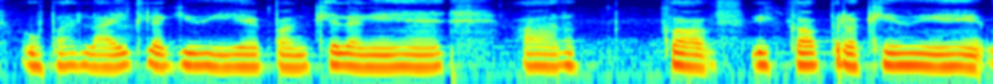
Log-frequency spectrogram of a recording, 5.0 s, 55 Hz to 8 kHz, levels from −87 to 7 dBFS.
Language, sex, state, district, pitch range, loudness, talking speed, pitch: Hindi, female, Rajasthan, Churu, 155-170 Hz, -18 LUFS, 145 wpm, 165 Hz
